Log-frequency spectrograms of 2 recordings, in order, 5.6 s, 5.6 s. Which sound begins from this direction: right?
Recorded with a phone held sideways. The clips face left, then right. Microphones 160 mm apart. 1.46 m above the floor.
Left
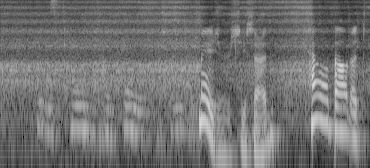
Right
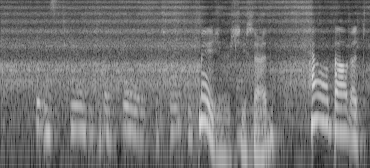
A woman speaking, at 0.5 s.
